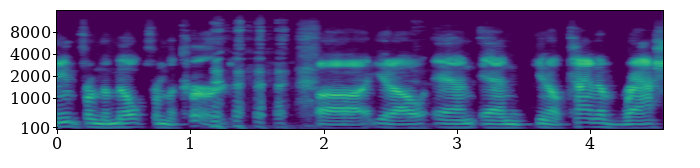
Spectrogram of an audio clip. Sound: laughing

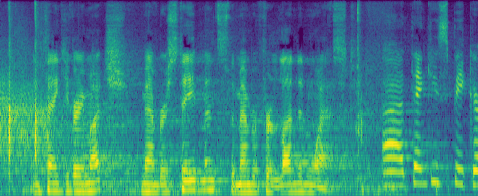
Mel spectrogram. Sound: some Applause

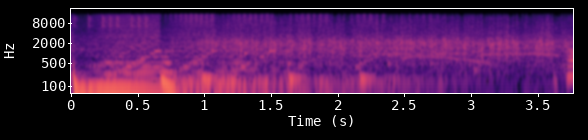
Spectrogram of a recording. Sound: audience applauding

